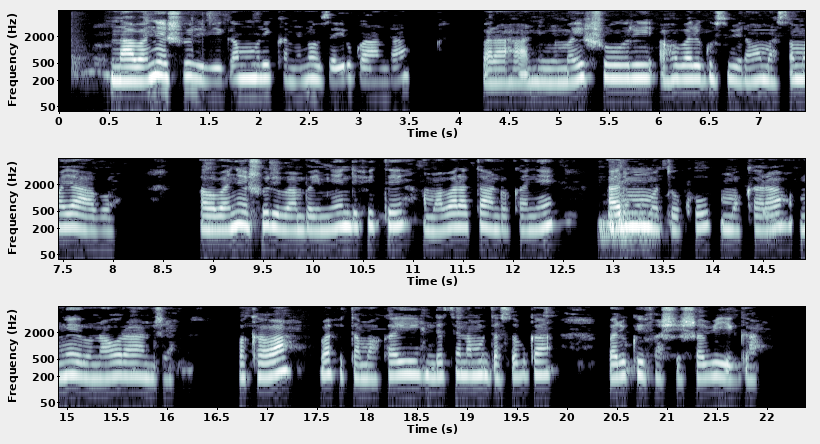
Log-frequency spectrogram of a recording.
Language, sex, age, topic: Kinyarwanda, female, 25-35, education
